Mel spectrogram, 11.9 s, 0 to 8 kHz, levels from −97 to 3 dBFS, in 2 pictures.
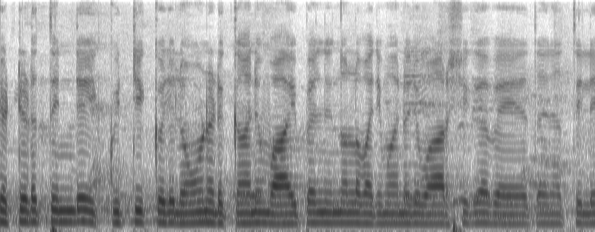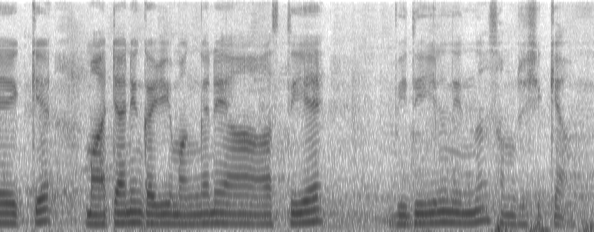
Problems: none marked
